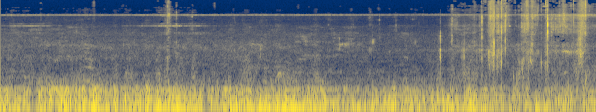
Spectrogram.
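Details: Steady low rumble like a passing vehicle outdoors, with faint speech and scattered clicking, no animal voice.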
